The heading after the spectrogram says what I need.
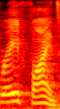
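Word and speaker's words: Ralph Fiennes: wait it's right yeah it's pronounced it's pronounced Rey yeah it's it's yeah it's weird like he goes by Ray fines not Ralph um but yeah no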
